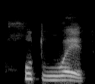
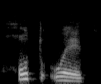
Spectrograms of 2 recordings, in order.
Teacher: ناس تقرأ خطوات بضم الطاء، وناس تقرأ خطوات بإسكان الطاء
